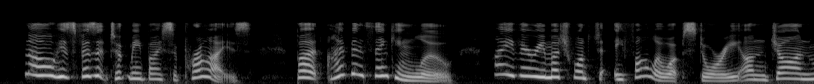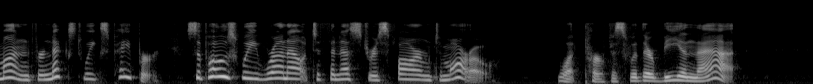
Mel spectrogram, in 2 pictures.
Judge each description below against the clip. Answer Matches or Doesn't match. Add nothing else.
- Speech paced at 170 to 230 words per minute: Doesn't match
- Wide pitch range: Matches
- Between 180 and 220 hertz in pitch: Doesn't match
